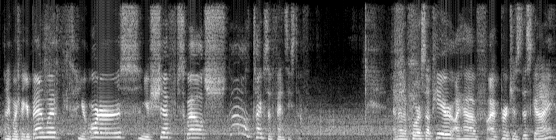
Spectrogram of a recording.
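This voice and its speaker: Talking a little slowly in a high, expressive voice, a hobbyist presenter gives an informal tour of his gear. It's unscripted, slangy and matter-of-fact, filmed indoors with clearly noisy amateur recording.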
